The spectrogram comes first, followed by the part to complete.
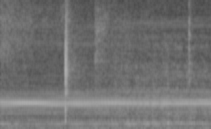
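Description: Y-axis power feed motor on a Bridgeport Series I milling machine running and driving the table at a fairly fast feed: a steady electric hum with a high whine. One short click about two-thirds of a second in.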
